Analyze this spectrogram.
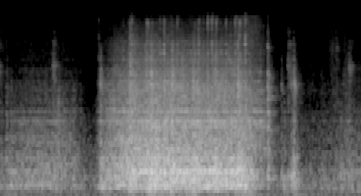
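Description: A plastic turntable spins quickly with a loud whirring rush.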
